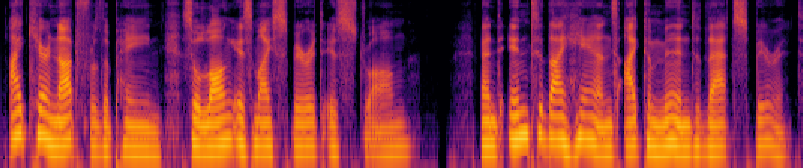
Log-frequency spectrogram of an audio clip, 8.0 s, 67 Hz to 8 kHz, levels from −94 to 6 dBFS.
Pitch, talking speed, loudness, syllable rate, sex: 125 Hz, 155 wpm, -19 LUFS, 3.6 syllables/s, male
